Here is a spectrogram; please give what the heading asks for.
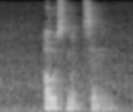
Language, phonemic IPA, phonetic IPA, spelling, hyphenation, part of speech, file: German, /ˈaʊ̯sˌnʊtsən/, [ˈaʊ̯sˌnʊtsn̩], ausnutzen, aus‧nut‧zen, verb, De-ausnutzen.ogg
- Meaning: to exploit (use for one's advantage)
